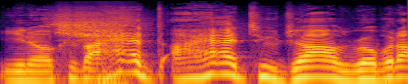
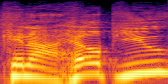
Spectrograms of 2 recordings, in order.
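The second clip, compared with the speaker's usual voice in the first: put-on annoyed, testy, irritated, confrontational tone; 4 semitones higher, 4 dB louder than usual. Retelling asking a staring stranger a question: imitating own irritated question. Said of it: "I'm irritated".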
